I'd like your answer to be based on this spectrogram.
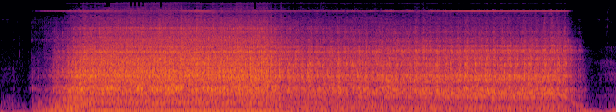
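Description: A salvaged Hangkai electric outboard boat motor spins up and runs at a steady high whine with strong airy broadband noise, then cuts off after about five seconds.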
